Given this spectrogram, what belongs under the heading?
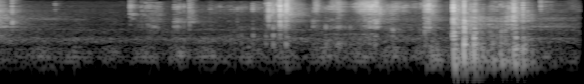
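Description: Scissors snip through a length of ribbon being cut for a bow, a couple of quick close crisp cuts with light rustling of the ribbon.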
